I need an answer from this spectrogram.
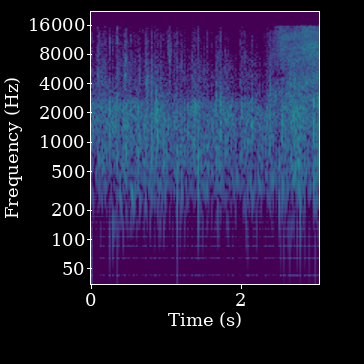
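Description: An audience applauds the Labour Party mayoral candidate at a local election debate in Vestvågøy. The clapping is steady and dense but fairly faint, and swells slightly in the last half second.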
